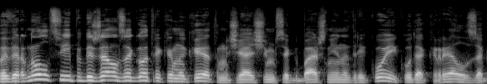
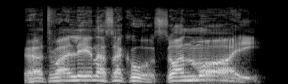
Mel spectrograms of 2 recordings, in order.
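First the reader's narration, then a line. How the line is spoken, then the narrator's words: Roaring. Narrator (Russian): Взревел Готрик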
